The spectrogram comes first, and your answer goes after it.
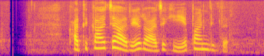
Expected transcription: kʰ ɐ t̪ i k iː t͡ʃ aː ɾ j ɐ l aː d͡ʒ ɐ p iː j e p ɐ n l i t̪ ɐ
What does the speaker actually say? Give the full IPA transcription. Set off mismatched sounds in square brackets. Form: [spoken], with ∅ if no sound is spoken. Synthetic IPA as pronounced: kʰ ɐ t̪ i k [aː] t͡ʃ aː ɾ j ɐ [ɾ] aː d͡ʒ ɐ [k] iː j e p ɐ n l i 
